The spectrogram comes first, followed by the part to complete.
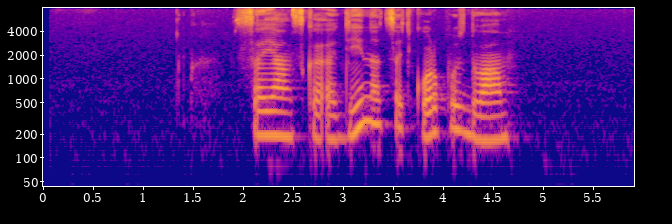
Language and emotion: Russian, neutral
